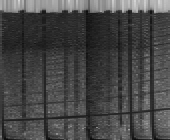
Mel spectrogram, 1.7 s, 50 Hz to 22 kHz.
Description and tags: ATTACK loop 140 bpm-28
are all part of the "ATTACK LOOP 6" sample package and belong together
as they are all variations on the same 1 measure 4/4 140 bpm drumloop. The loop has a techno-trance
feel. The first four loops (00 till 03) contain some variations of the
pure drumloop, where 00 is the most minimal and 03 the fullest. All
other variations add other sound effects, some of them being sounds
with a certain pitch, mostly C. These loop are suitable for your trance
and techno productions. They were created using the Waldorf Attack VSTi within Cubase SX. Mastering (EQ, Stereo Enhancer, Multi-Band expand/compress/limit, dither, fades at start and/or end) done within Wavelab.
